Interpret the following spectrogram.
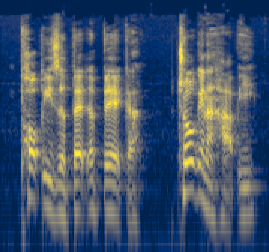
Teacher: the P sound involves a glottal stop and closing of the lips simultaneously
